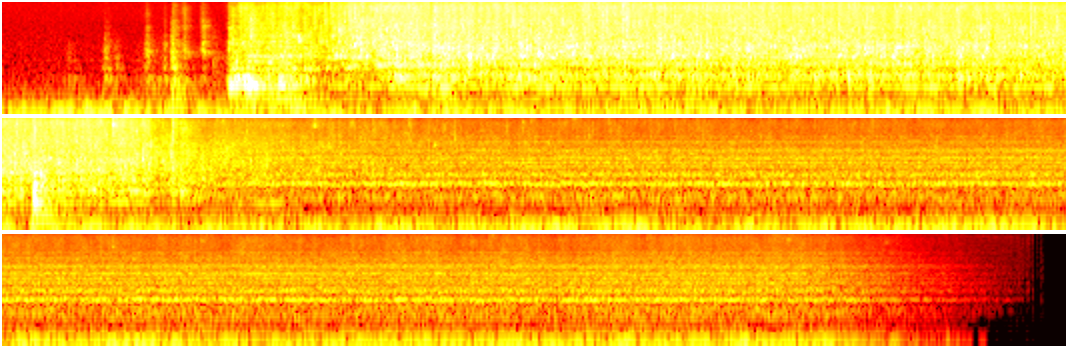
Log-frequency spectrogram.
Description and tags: Flushing toilet
Recording of my toilet being flushed.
